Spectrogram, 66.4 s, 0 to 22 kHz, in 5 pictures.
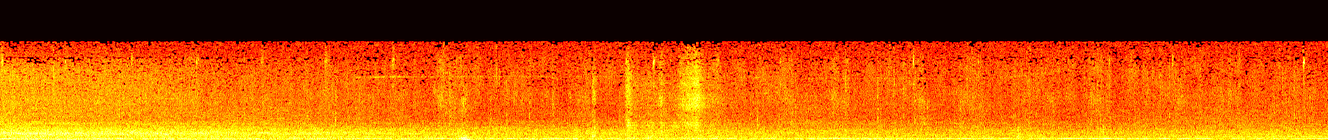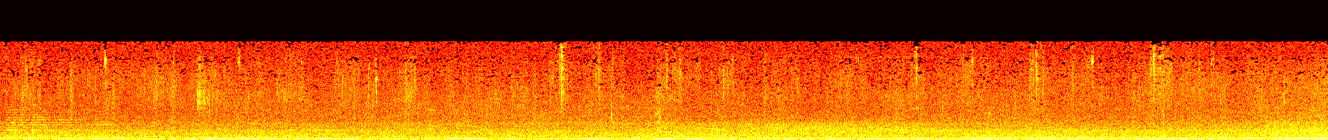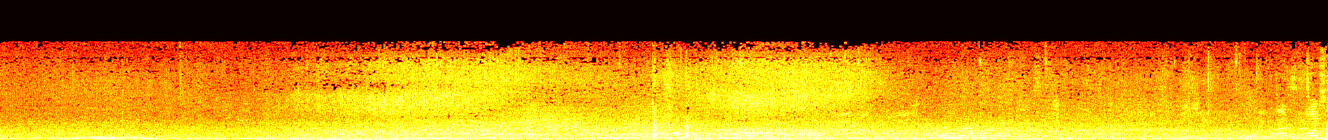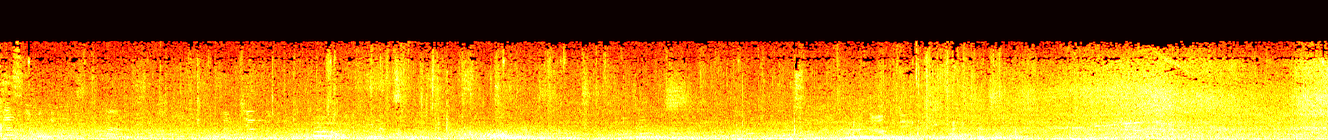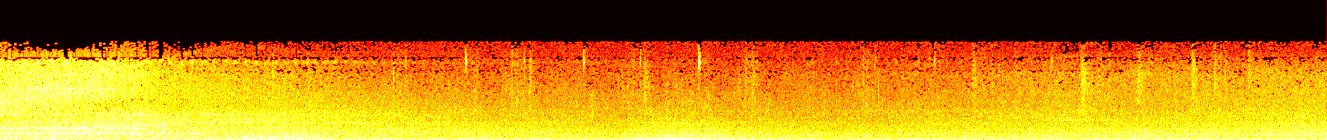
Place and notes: Fullmoon Nachtspaziergang Part V
Fullmoon on Istanbul, walking into Büyükdere Caddesi crossroads in Şişli.
23 October 2010, 22:26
